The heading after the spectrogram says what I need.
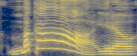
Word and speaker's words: MACAW: One of the others I really liked was well, I always say it like a parrot because you have an icon of a parrot. Yes. In the book. That's right. Macaw, and exactly.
